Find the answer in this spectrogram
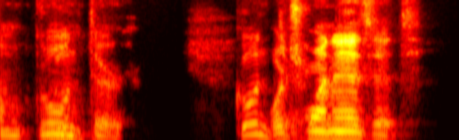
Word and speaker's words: Gunther: That everybody in the company does not pronounce Gunther's name right. Some call him Gunther, some call him Gunther.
